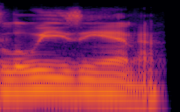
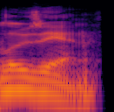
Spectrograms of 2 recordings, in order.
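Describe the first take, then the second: First: It uses the general American pronunciation. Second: It uses the local Louisiana pronunciation. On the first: This is how people elsewhere in the country say it. "the rest of the United States says Louisiana" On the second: This is how people in the state itself say it. "You go to Louisiana and they say Louisiana"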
